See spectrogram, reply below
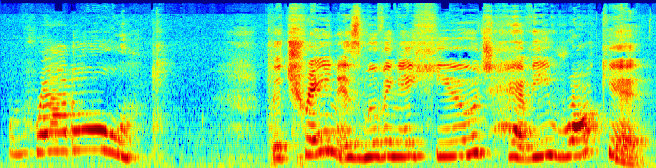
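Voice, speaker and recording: A woman with a very high voice reads a children's picture book aloud slowly, with slight background noise behind her. As a read-aloud host, she tells the story expressively, asking coaxing questions, making asides to young listeners, and acting out sound words.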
